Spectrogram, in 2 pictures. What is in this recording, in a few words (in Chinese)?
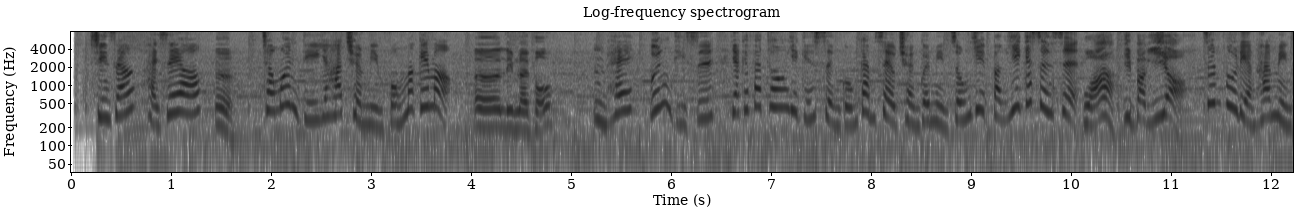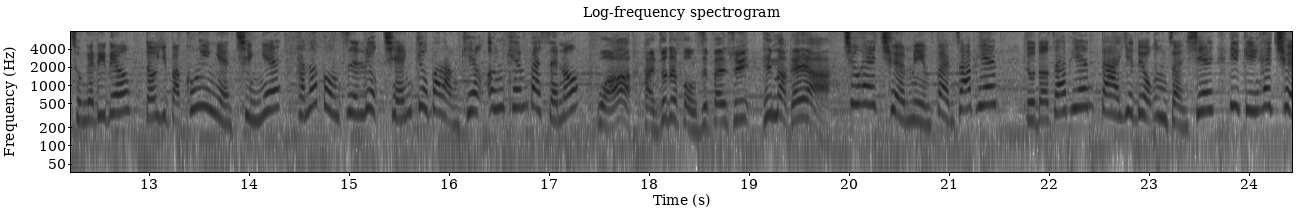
客語四縣腔, 行政院反詐騙宣導; 30秒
